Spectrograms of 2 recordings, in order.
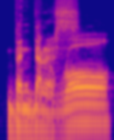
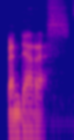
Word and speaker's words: Banderas: Banderas. You have to roll the tongue. Banderas.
